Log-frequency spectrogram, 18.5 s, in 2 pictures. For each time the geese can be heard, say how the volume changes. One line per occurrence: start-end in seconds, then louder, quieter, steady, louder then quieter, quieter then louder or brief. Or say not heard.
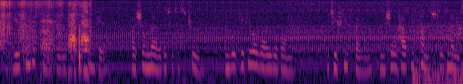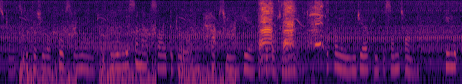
0.0-1.9 brief
8.2-15.8 louder.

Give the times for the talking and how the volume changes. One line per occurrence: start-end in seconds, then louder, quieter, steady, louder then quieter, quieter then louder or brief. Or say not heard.
0.1-18.4 steady.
